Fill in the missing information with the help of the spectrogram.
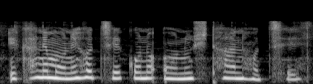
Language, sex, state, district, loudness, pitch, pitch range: Bengali, female, West Bengal, Cooch Behar, -13 LUFS, 280 Hz, 260-295 Hz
